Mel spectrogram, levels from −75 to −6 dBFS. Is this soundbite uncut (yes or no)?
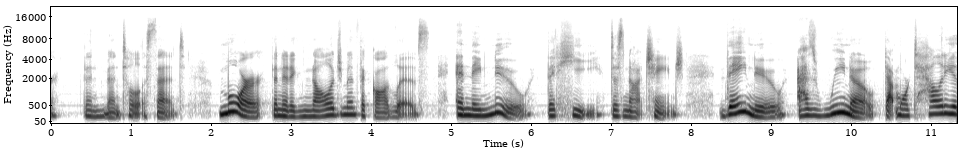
no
